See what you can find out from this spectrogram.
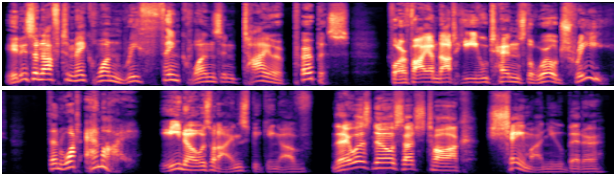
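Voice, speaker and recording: Fussy, wildly animated squirrel. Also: male voice, mid-range voice, a little slow, no room sound, clean studio sound. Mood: worried, indignant. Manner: ornate formal diction, effusive courtesy, theatrical fretting. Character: fussy, verbose, polite talking squirrel, tends the World Tree. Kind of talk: video game character acting.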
